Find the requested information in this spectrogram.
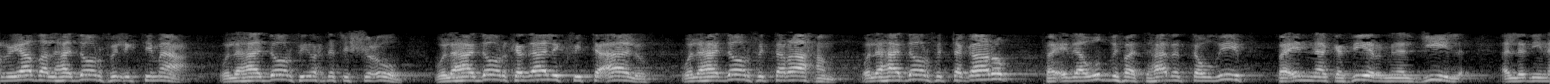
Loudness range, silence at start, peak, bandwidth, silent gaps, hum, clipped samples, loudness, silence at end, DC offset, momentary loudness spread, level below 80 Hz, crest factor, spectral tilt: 2 LU; 0 s; -2 dBFS; 4.9 kHz; none; none; under 0.1%; -20 LUFS; 0 s; under 0.1%; 10 LU; -68 dBFS; 18 dB; -10.5 dB/octave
